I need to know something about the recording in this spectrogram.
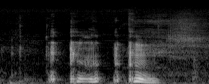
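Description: Someone clears their throat three times in quick succession, rough voiced rasps, with no talking around them.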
